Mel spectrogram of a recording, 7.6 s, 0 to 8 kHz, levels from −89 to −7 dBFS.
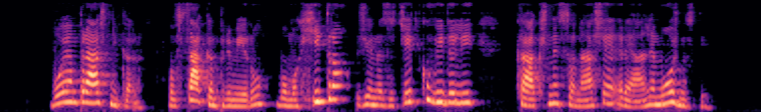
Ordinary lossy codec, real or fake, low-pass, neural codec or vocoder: none; real; 7.2 kHz; none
